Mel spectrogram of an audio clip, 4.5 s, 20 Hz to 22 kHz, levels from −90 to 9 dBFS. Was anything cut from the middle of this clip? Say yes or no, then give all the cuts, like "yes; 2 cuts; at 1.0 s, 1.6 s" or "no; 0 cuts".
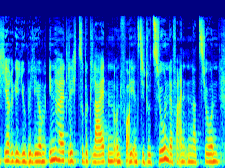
yes; 1 cut; at 2.6 s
